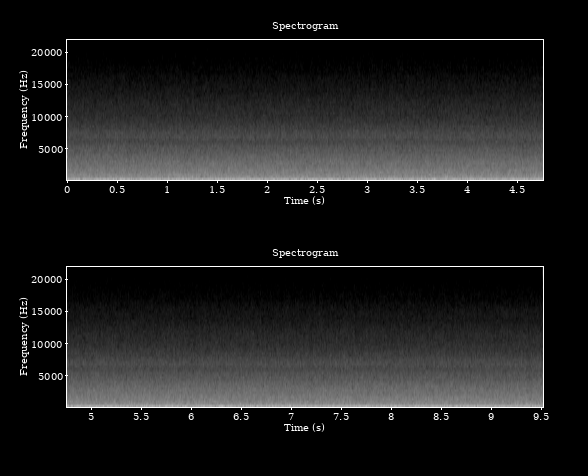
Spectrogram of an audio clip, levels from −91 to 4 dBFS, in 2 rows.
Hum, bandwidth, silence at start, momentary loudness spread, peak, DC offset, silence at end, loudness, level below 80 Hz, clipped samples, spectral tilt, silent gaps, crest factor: none; 13 kHz; 0 s; 1 LU; -16 dBFS; under 0.1%; 0 s; -29 LUFS; -38 dBFS; under 0.1%; -7 dB/octave; none; 12 dB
